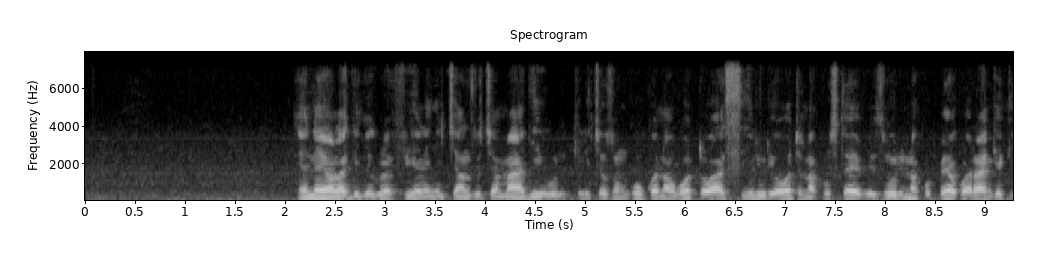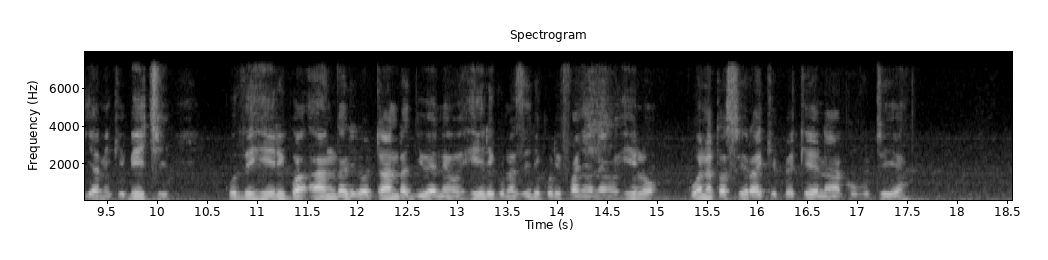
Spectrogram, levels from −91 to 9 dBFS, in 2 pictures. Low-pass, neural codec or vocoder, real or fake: 7.2 kHz; none; real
